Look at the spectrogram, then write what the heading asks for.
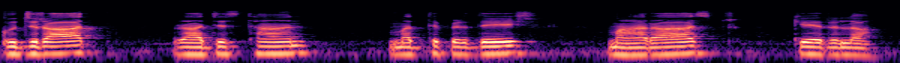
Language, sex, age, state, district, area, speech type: Urdu, male, 18-30, Delhi, East Delhi, urban, spontaneous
